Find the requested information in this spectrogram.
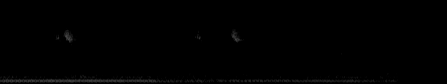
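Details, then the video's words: Tree sparrows in a garden in July 2022: two or three short, bright chirps spaced over a few seconds, over a steady low hum. "Tree Sparrows"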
